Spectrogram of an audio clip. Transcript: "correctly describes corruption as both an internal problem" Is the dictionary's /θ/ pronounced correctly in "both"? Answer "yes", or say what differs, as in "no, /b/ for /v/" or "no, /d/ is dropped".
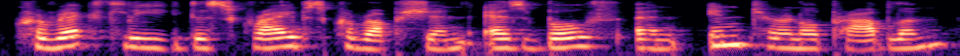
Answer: yes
